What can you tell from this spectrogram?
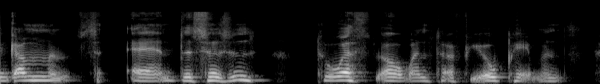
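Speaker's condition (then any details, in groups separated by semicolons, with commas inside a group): Cerebral palsy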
